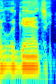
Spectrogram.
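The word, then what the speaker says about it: Luhansk: The H's are pronounced with a G, Lugansk, and that goes all the way around.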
